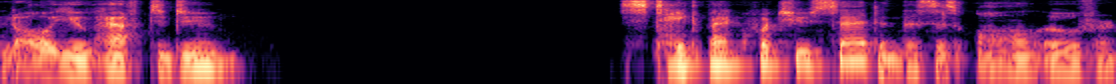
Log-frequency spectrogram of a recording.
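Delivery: dark, hushed voice, almost half-whispering. Narrating a scene, voicing a dark voice speaking in the listener's ear: dark, almost half-whispering voice. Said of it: "the dark voice is like almost whispering".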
